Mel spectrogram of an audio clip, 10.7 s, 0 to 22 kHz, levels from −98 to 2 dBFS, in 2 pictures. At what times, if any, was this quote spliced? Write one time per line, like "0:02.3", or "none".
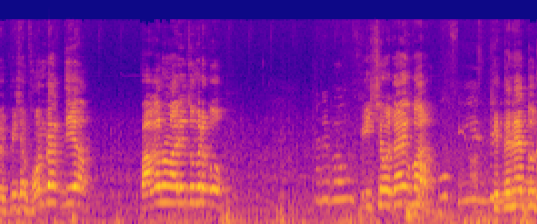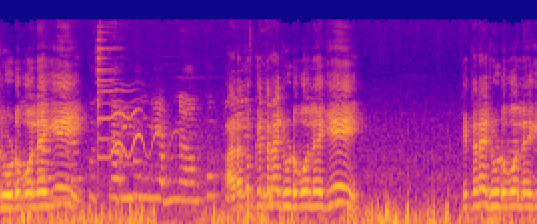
0:04.5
